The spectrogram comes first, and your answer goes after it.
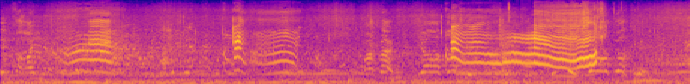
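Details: Stray cat vocalizing when touched: a series of short rising-and-falling meows, some drawn out into a wavering cry, with low rumbling background noise and possible voices.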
